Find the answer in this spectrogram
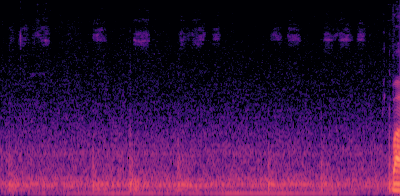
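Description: A pen stylus writing on an interactive display screen, with faint, irregular scratches and light taps of its tip on the glass.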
